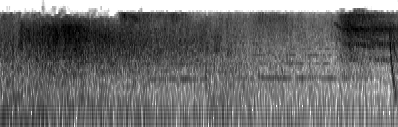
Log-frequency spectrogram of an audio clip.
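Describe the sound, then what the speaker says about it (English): Torpedo explosion in the space combat game Star Trek Online, a loud, sustained booming roar that fills the whole span with dense rumbling and a faint tonal hum underneath. "so that's a torpedo."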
